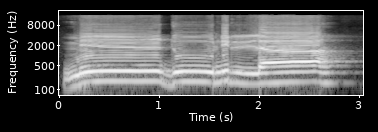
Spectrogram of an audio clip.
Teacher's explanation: نون کے نیچے زیر ہے اس لیے اللہ کے لام کو باریک پڑھا جائے گا۔ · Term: لام باریک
